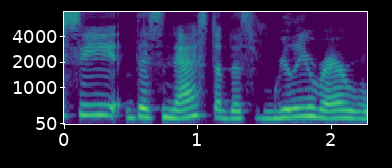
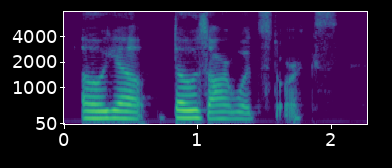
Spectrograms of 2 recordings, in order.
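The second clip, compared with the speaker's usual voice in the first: mock disappointed tone; 3 semitones lower than usual. Retelling a birder's reply on seeing the storks: imitating someone sounding disappointed. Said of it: "She sounded so disappointed".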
